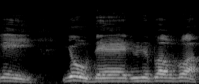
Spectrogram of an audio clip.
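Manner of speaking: mock streetwise tough-talking voice. Retelling how the son took on a rebellious act: imitating a streetwise tough talk. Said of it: "that streetwise".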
